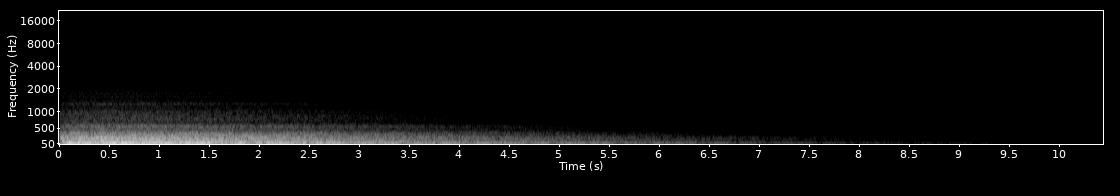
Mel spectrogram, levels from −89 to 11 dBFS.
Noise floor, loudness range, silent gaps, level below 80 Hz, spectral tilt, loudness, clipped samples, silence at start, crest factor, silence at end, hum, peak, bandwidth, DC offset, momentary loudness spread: under -90 dBFS; 25 LU; none; -24 dBFS; -17.5 dB/octave; -20 LUFS; under 0.1%; 0 s; 18 dB; 6.15 s; none; -4 dBFS; 0.8 kHz; under 0.1%; 25 LU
